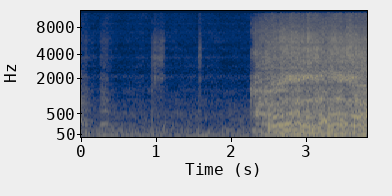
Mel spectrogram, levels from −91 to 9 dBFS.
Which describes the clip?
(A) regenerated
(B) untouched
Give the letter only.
A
